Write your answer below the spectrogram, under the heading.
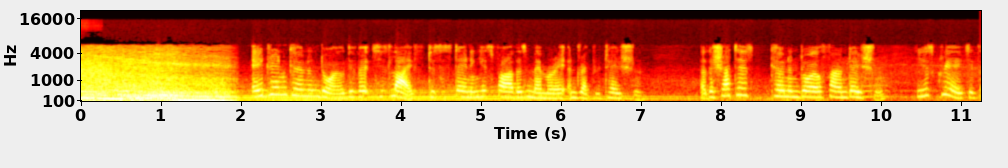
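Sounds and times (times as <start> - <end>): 
sports car engine revving as the car drives by: 0.0 - 11.2
speech: 2.6 - 7.2, 7.8 - 11.2.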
